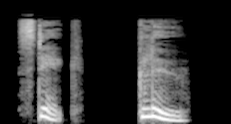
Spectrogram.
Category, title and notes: Speech > Solo speech
stick, glue
english, pronunciation, voice, word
